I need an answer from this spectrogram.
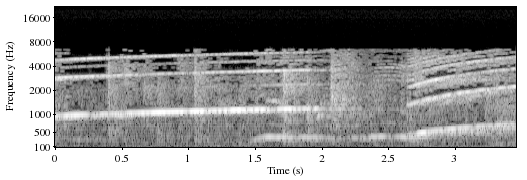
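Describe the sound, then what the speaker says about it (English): A fire alarm wails inside a video game, a rising and falling electronic siren tone with overlapping pitches, continuous and fairly loud, with faint voices underneath. "Hey, do you hear that fire alarm?"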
